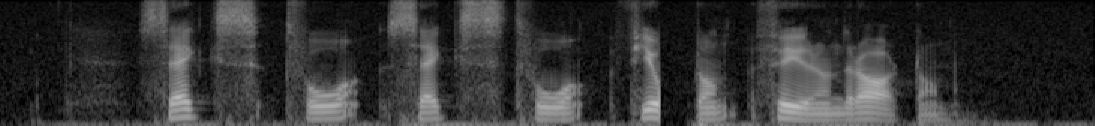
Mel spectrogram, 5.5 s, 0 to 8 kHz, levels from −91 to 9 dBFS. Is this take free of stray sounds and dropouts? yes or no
no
